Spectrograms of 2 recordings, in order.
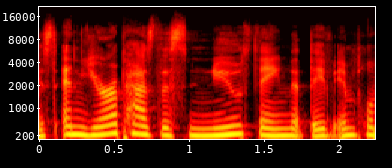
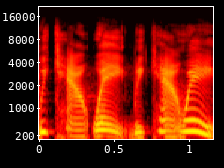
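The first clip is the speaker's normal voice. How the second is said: irritated, fed-up, high, rough griping voice; 7 semitones higher than usual. Retelling how the gate staff reacted while waiting: imitating irritated staff. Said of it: "they were so irritated".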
